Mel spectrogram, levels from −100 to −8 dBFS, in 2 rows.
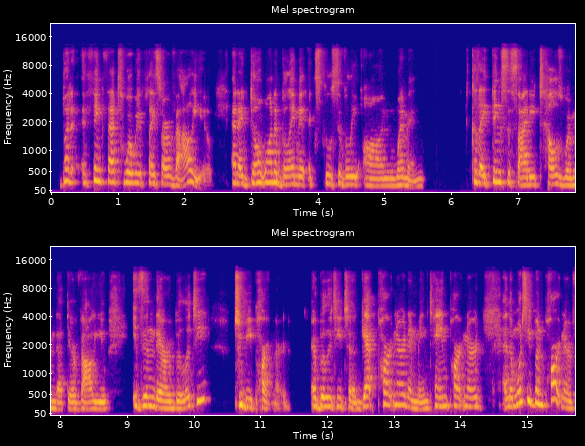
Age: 20-39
